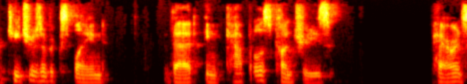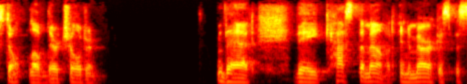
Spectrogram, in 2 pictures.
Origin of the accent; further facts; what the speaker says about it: New York City, New York, United States; English is a second language; also born or lived in Soviet Union; moving to Brooklyn in the 1980s, in the heart of the evil empire era, as Reagan termed the Soviet Union at the time, was challenging. There were not a lot of Russian-speaking kids in my class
